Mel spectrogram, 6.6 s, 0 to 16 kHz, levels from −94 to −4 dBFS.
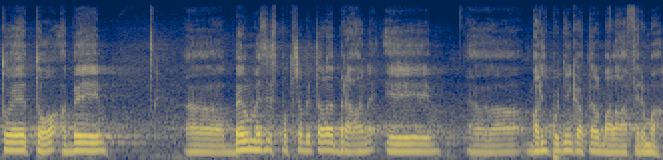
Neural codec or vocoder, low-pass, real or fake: vocoder, 44.1 kHz, 128 mel bands every 512 samples, BigVGAN v2; 14.4 kHz; fake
